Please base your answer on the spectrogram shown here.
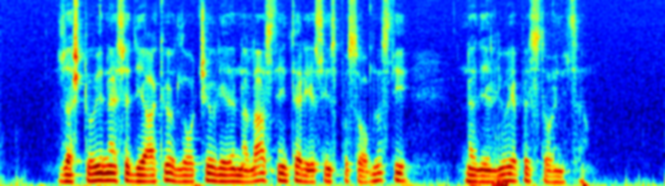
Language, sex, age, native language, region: Slovenian, male, 60+, Slovenian, Central Slovenia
